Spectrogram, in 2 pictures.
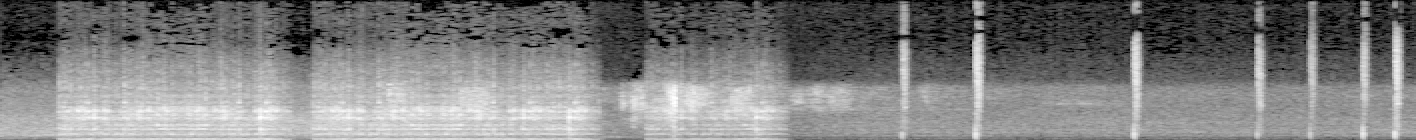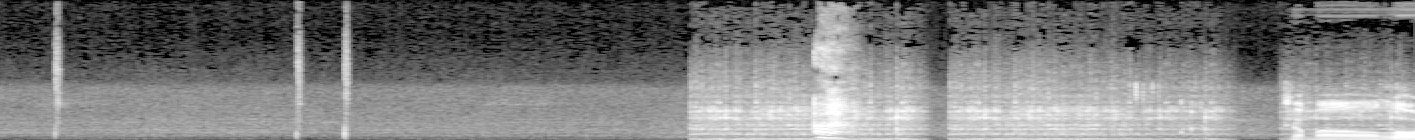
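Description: A heavy stone block scrapes along a stone floor.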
